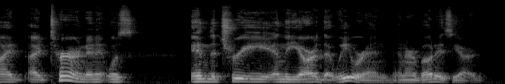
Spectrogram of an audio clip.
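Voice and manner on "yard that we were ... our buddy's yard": ordinary talk, nothing marked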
